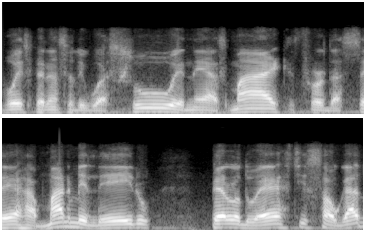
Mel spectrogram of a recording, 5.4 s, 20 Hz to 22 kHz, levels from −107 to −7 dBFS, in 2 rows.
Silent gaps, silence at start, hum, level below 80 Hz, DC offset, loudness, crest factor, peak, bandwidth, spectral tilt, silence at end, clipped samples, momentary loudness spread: none; 0 s; none; -50 dBFS; under 0.1%; -17 LUFS; 16 dB; 0 dBFS; 7.4 kHz; -7.5 dB/octave; 0 s; under 0.1%; 10 LU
